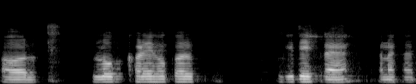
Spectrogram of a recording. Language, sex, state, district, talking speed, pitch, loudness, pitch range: Hindi, male, Bihar, Gopalganj, 185 wpm, 120 Hz, -20 LUFS, 115-125 Hz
